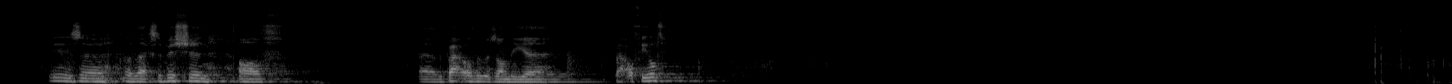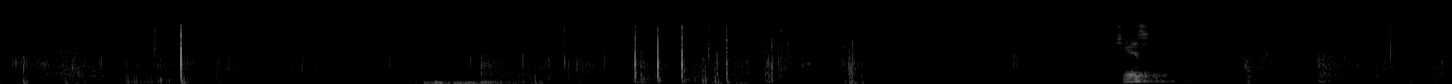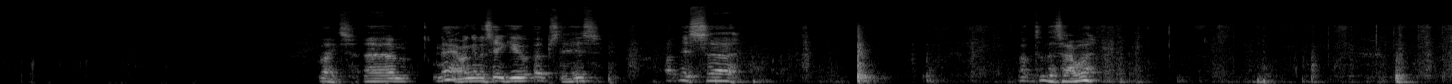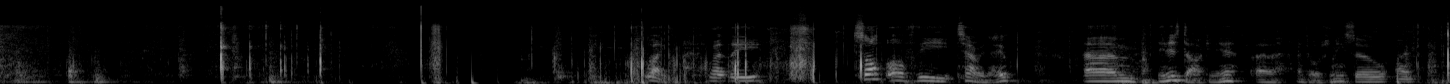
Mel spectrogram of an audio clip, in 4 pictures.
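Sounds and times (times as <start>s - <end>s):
faint footsteps: 13.9s - 23.8s, 26.4s - 31.4s, 35.0s - 39.2s, 39.9s - 52.3s.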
